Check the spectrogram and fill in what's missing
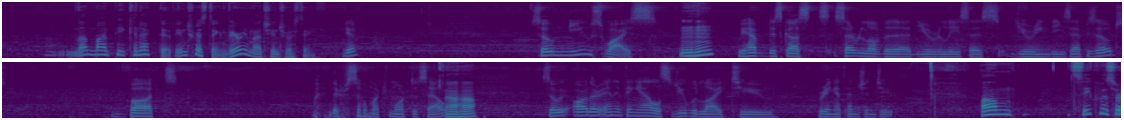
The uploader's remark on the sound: In the sixth and final episode recorded at Microsoft Ignite in Orlando.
